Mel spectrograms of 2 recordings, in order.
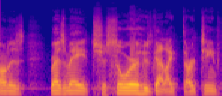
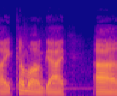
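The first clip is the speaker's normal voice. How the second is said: plain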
